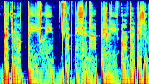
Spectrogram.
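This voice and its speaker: Against noticeable background noise, a woman whispers. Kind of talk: ASMR personal attention. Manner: whispered.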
